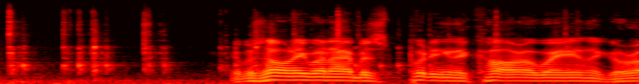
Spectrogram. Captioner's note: keys clacking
